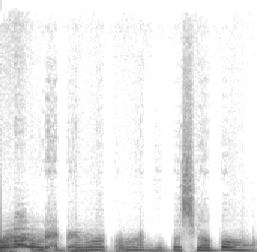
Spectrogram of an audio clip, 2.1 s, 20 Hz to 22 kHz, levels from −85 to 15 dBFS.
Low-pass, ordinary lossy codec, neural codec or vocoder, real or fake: none; none; codec, 44.1 kHz, 0.9 kbps, DAC; fake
